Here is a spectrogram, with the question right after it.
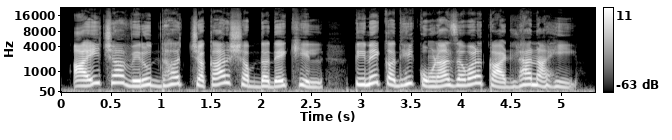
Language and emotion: Marathi, neutral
